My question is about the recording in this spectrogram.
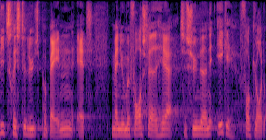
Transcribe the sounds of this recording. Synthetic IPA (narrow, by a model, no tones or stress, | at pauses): i̥t͡sʰʁisd̥əly̰ːspʰɒ̽b̥ɛːnn̩æd̥ | mænjo̝mefɒːslɛ̰ːð̩ˠɦeɐ̰t͡sʰe̝lsy̰ːnlɛðˠɐnəe̝ɡ̥əfɒɡ̥jo̝ɐ̰d̥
